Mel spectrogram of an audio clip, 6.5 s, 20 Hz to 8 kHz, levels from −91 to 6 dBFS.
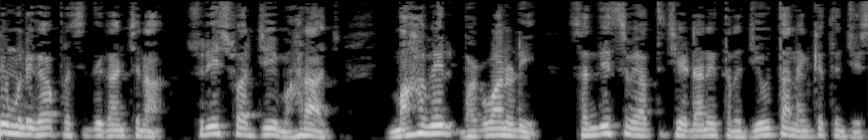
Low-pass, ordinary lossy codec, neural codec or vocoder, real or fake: none; none; none; real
